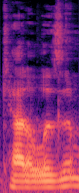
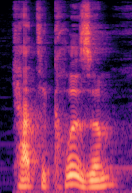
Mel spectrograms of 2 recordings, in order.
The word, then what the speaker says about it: Cataclysm: Somebody called me out for saying it wrong, so Cataclysm.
